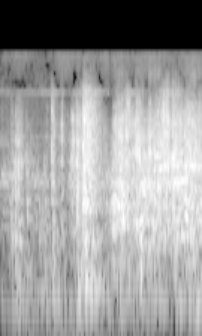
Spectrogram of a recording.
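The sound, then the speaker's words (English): A heavy metal sliding door is torn open by men on a freight car of a stopped train, a loud grinding, rumbling scrape that builds and rolls on for a few seconds, with no voices. “As they break the seal on the freight car, other men tear open the door of the car ahead.”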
